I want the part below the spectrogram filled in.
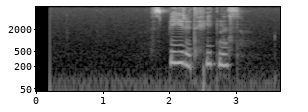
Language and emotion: Russian, neutral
